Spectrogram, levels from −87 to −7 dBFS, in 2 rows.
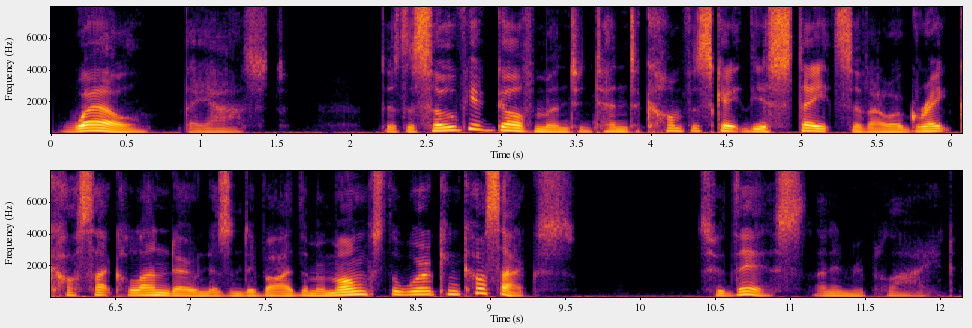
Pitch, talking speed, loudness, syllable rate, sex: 140 Hz, 145 wpm, -20 LUFS, 4.7 syllables/s, male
